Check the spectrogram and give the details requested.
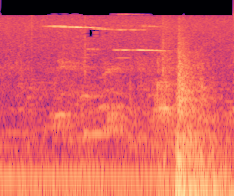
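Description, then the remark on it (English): A door is pushed open and held, with a single muffled thud and rattle near the end, preceded by low room hum and faint background murmur. “Can you hold the door for me”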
